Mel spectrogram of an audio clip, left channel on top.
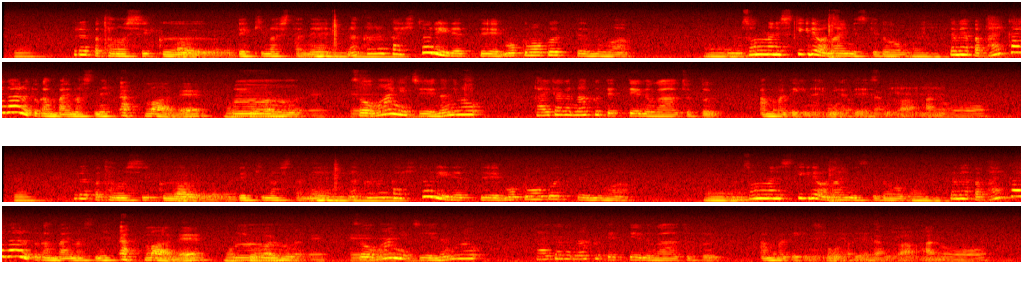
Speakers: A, on the right; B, on the left.
A: え
B: それはやっぱ楽しくできましたね。
A: なるほどね。うん、
B: なかなか一人でって、黙々っていうのは、
A: うん、
B: うん、そんなに好きではないんですけど、
A: うん。
B: でもやっぱ大会があると頑張れますね。
A: あ、まあね、目標はあるからね。
B: うん。
A: ええ、
B: そう、毎日何も大会がなくてっていうのがちょっとあんまりできない苦手ですね。
A: そうだね。なんか、あの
